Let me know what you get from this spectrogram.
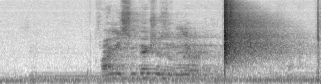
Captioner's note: clap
